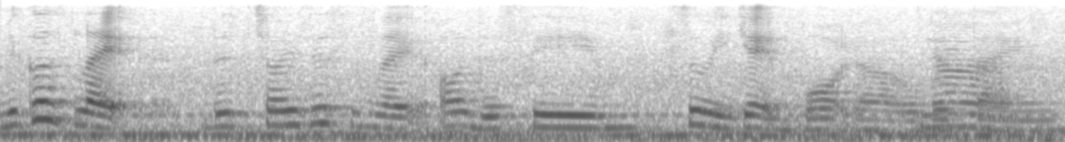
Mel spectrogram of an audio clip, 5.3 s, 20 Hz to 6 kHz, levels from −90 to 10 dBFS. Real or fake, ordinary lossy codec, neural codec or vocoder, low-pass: real; none; none; 5.4 kHz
